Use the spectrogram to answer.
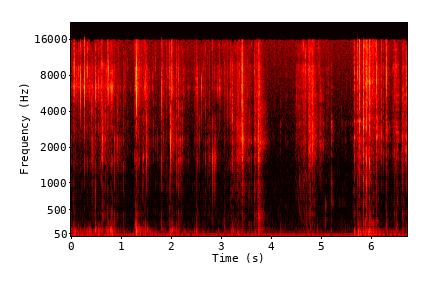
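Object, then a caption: Soap bar scraped with a knife blade. A utility knife blade carves and scrapes a solid, hand-sized rectangular bar of dry white soap, knocking off dry chunks. Bright, crisp scraping and crumbly crackling run throughout, punctuated by sharp snapping cracks as pieces break away, with brief quiet pauses between strokes.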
